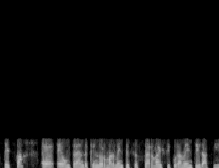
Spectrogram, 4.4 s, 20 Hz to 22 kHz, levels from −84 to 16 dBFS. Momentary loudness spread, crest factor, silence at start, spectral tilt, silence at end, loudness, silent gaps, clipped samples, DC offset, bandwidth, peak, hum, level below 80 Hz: 3 LU; 16 dB; 0.1 s; -4 dB/octave; 0 s; -19 LUFS; none; under 0.1%; under 0.1%; 4 kHz; -4 dBFS; none; -48 dBFS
